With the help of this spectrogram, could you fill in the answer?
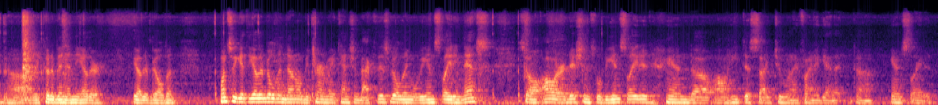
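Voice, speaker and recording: Talking at a very fast pace, a man sounds somewhat breathy with a dark, mellow tone. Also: medium pitch for a man, fairly even intonation. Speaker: snow plowing business owner. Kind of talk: casual vlog walkthrough. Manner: halting, stammering.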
